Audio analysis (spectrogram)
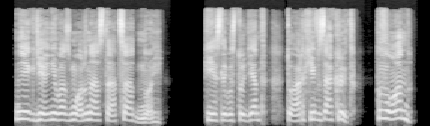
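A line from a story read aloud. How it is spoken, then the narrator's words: Shouted. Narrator (Russian): Последняя незнакомка выкрикнула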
